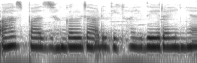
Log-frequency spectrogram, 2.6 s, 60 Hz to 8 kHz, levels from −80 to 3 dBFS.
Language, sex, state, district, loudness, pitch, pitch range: Hindi, female, Jharkhand, Deoghar, -13 LUFS, 210 Hz, 205-215 Hz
